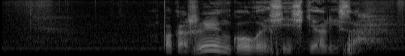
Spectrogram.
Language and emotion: Russian, sad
